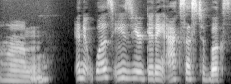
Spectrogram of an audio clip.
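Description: A woman speaks with a New York State accent and ordinary pitch variation. The recording is very clean, with a silent background. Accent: American (New York State). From upstate New York (Southern Tier). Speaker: professor and author. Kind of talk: interview.

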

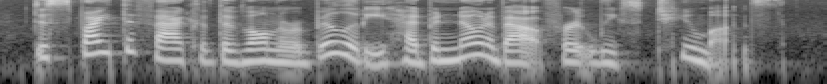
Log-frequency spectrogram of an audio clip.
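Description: Speaking at a fairly quick pace, a woman with a plain, everyday voice uses lively intonation at a medium pitch. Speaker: news reporter. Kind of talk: news reading, scripted tech news bulletin. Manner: formal; steady, brisk and even-paced, newsreader delivery.

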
